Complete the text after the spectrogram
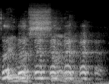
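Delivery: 笑いながら高い声で; laughing. Real, not acted. Laughing while telling scary moment.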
